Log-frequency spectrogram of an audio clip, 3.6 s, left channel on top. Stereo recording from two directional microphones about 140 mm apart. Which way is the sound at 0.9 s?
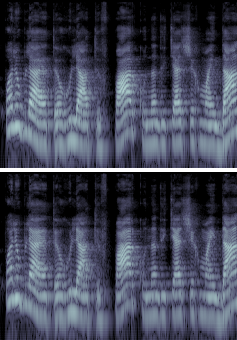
5° left (ahead or behind).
